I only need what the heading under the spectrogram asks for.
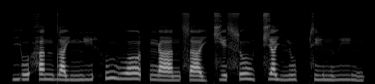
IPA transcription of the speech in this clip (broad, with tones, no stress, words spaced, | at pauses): jo˩˧ha˧nda˩j ɲi˩huː˥˨ ʋɔː˥˨t̚ŋaː˩n saː˧˩jt͡ɕe˧ soː˥˨w t͡ɕa˥˨jnuː˥˨p̚siː˧m ʋi˥˨ŋ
